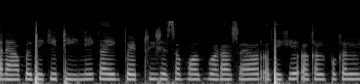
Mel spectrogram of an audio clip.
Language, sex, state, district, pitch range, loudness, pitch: Hindi, female, Chhattisgarh, Kabirdham, 235-245 Hz, -26 LUFS, 240 Hz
